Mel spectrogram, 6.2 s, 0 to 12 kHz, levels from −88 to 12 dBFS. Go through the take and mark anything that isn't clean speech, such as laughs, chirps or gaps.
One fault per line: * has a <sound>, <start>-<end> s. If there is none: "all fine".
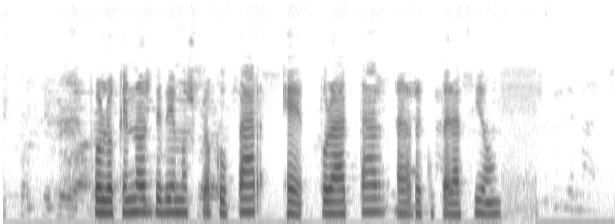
all fine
